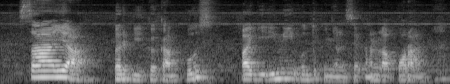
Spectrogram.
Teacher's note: Tekanan pada kata saya menunjukkan bahwa yang pergi adalah saya bukan orang lain.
